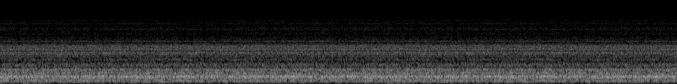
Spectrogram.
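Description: Air rushes steadily past a glider's canopy in flight.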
